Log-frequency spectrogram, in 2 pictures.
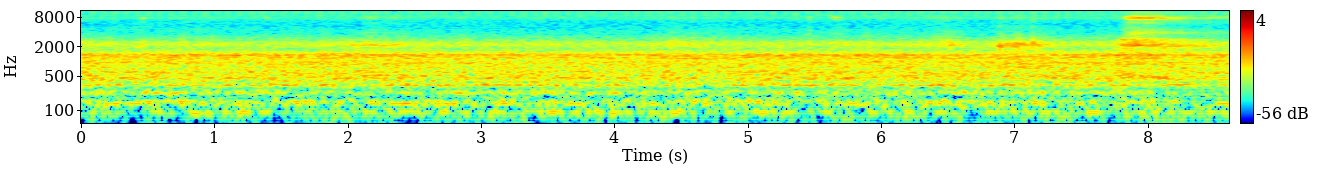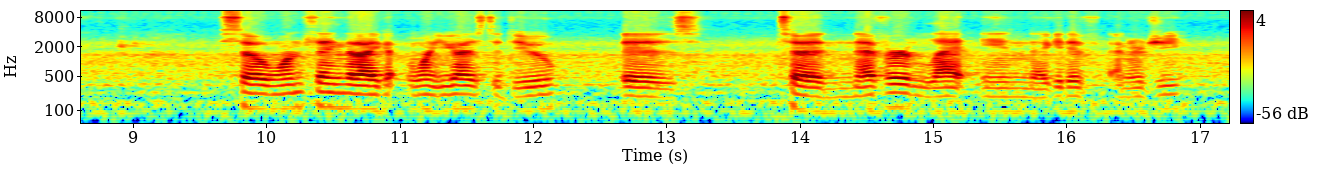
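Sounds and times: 
deep breath in and out: 7.8s - 9.5s
speech: 9.8s - 17.0s.

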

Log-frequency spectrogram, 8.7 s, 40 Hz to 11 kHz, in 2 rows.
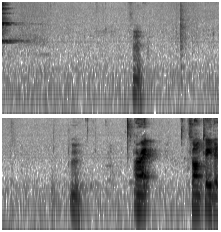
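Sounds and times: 
whiskey glasses clinking in a toast: 0.0s - 0.6s
speech: 2.6s - 2.9s, 5.7s - 6.0s, 7.0s - 7.4s, 8.1s - 8.6s.

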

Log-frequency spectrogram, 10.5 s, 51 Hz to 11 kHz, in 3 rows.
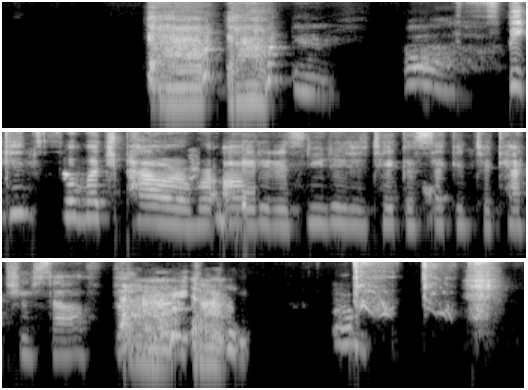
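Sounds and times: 
raspy coughing from a person: 1.0s - 2.2s, 7.8s - 8.6s, 9.2s - 10.3s
speech: 3.4s - 9.6s.

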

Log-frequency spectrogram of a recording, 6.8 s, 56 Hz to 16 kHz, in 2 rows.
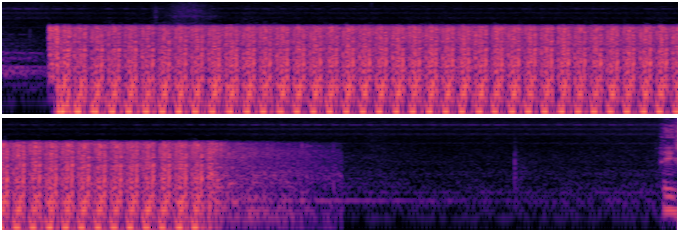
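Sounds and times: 
dramatized automatic machine-gun burst in a shootout scene: 0.2s - 5.1s.

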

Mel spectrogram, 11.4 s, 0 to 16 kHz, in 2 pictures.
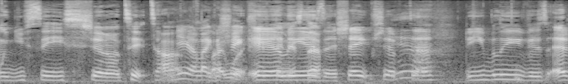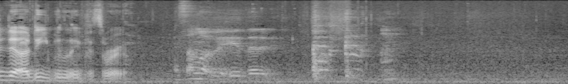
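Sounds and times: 
speech: 0.0s - 9.0s
person coughing: 8.8s - 9.8s.

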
